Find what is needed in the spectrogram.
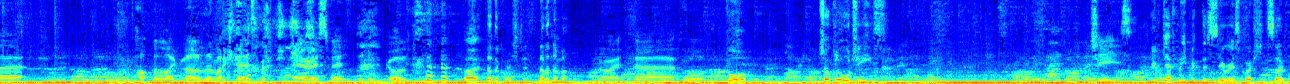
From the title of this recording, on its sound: interview at Victorious Festival 2017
